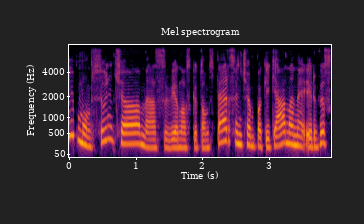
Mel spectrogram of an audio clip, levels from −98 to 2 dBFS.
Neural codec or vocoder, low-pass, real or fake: codec, 16 kHz, 16 kbps, FunCodec, trained on LibriTTS, 50 frames a second; 7.2 kHz; fake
